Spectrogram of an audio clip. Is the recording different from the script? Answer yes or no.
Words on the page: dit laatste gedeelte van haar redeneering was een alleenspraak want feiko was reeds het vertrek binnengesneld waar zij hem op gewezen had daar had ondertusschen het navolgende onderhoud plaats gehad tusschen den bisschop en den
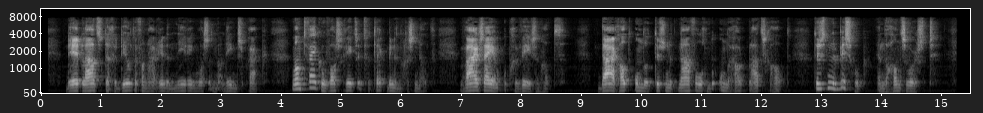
no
